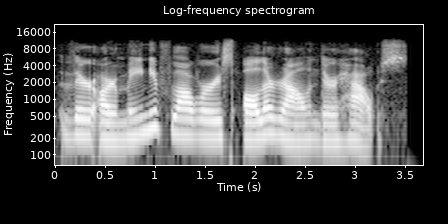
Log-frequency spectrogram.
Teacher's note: Your tongue's position moves from relaxed, low to high position for the ow sound. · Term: ow as in house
